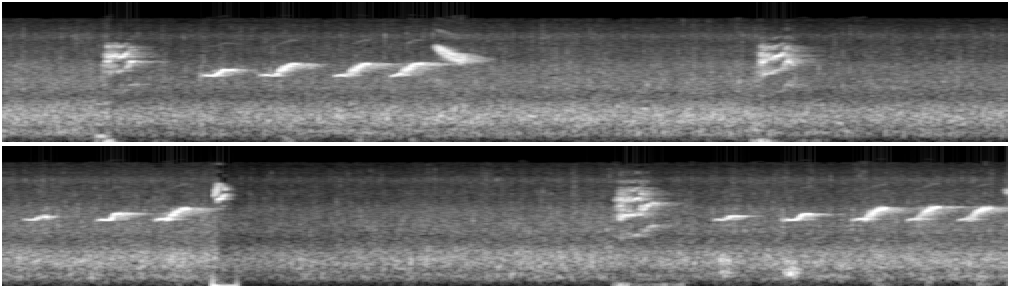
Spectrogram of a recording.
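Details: Tournament-training short song of a rusty-collared seedeater, with three phrases of four to five quick rising whistles each opened by a sharp high note, repeated every few seconds against a steady stream-like hiss.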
